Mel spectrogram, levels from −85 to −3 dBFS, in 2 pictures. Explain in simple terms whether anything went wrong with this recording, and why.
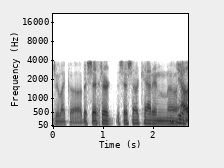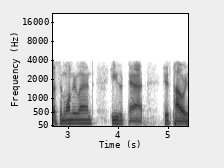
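Lost AMR speech frames at 0.88 to 0.97 s and 4.14 to 4.34 s: each time, about 60 ms of the phone-quality speech is missing, consistent with three dropped frames. The decoder stretched the last good sound with falling volume, giving a brief smeared fade before the speech recovers.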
